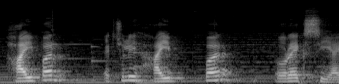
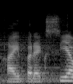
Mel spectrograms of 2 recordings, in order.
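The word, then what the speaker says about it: hyperorexia: हाइपर ओरेक्सिया इसको बोलते हैं। ओरेक्सिया नहीं बोलते, ओ साइलेंट हो जाता है, हाइपरएक्सिया बोलते हैं।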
